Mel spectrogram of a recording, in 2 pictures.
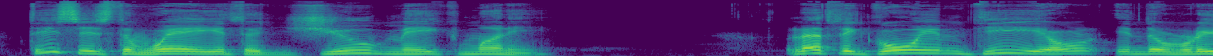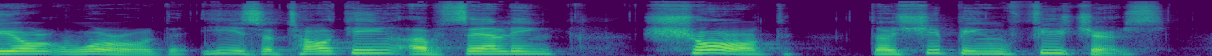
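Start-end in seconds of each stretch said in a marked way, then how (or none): none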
